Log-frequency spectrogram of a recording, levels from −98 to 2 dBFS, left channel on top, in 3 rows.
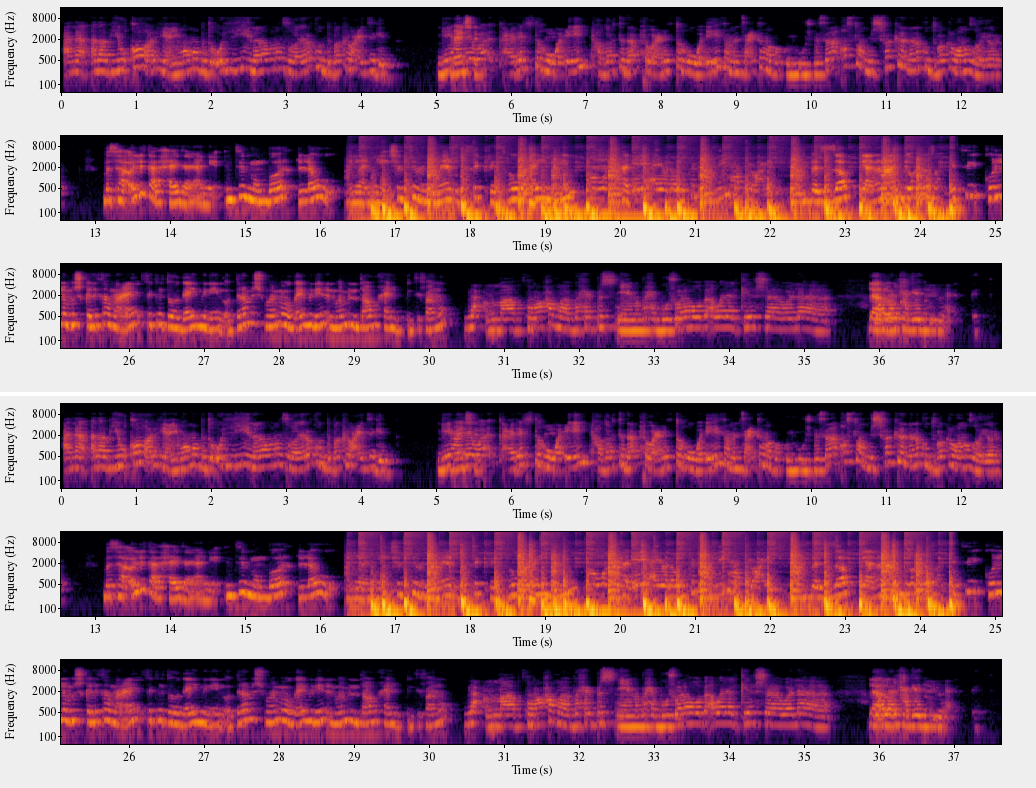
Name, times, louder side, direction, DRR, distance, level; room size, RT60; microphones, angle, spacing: voice 1, 0.0-4.4 5.0-12.5 19.5-22.1 30.5-35.3 35.9-36.9, right 1 dB, 45° right, 0.8 m, -36 dB
voice 2, 5.2-5.6 13.1-20.1 22.4-30.2 35.8-36.2, left 3 dB, 60° left, 0.5 m, -31 dB
sound 1, 16.3-24.4, right 2 dB, 75° right, 0.5 m, -21 dB
2.6 x 2.3 x 2.7 m
head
